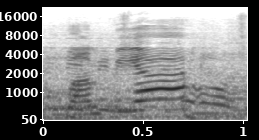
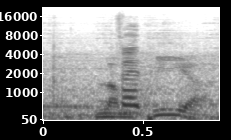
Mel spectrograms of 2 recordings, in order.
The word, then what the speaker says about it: lumpia: And at the time, I was pronouncing it all wrong. I think I was calling it lumpia. Lumpia. Lumpia, But no, it is lumpia, and I finally got it.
